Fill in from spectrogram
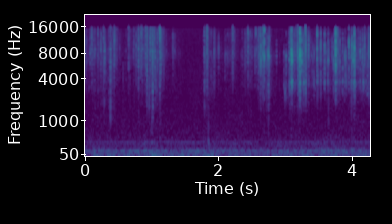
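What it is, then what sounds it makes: Plastic bead garland rattled. A long strand of small, shiny gold plastic beads from a Christmas garland is held in both hands with long nails and shaken and rattled. The beads click and clatter against each other in quick, dense bursts of bright, crisp rattling. The clicking grows louder and sharper toward the end over a faint low hum.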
